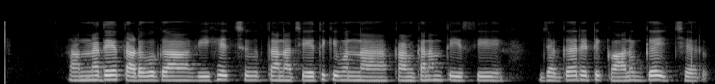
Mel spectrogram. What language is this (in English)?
Telugu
